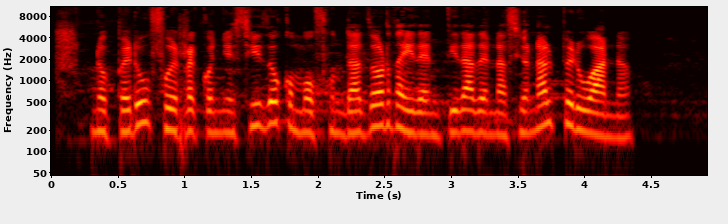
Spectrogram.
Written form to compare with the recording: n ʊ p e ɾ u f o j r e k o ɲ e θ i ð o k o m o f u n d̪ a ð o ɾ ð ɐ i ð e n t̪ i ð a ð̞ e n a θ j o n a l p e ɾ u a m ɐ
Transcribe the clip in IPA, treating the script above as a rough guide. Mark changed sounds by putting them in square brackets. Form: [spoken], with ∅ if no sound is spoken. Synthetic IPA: n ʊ p e ɾ u f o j r e k o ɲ e θ i ð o k o m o f u n d̪ a ð o ɾ ð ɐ i ð e n t̪ i ð a ð̞ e n a θ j o n a l p e ɾ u a [n] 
